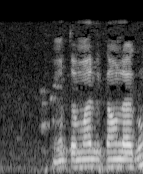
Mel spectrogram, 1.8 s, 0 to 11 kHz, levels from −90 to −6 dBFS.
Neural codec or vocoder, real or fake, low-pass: none; real; 7.2 kHz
